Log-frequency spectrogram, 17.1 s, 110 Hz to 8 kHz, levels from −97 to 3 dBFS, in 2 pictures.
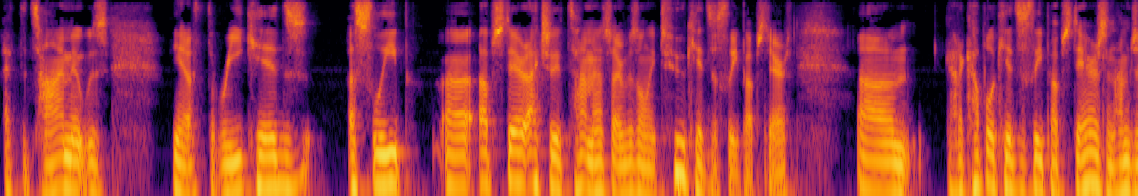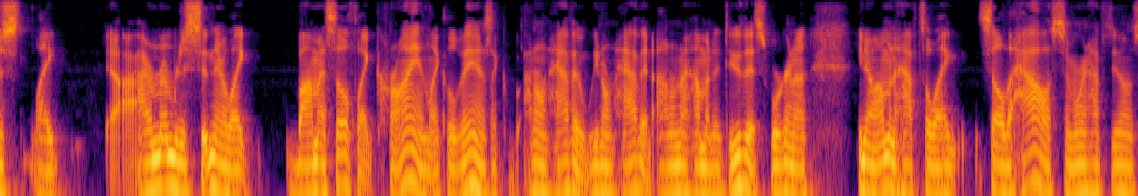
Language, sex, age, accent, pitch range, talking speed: English, male, 20-39, American, 110-145 Hz, 315 wpm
